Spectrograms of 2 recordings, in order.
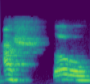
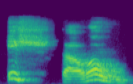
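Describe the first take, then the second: First: The first vowel is an 'a' sound. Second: The first vowel is an 'i' sound. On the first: The speaker calls it wrong. "jangan ash tarau, nggak boleh" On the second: The speaker calls it right. "Ini ish tarau"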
